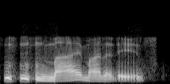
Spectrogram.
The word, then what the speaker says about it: Maimonides: Maimonides. Did I say it right? – Maimonides. – Okay, it took me a minute, but I got it.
